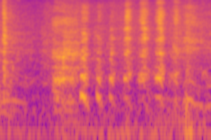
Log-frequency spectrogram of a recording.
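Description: A man laughing in a run of short chuckles, over the steady low rumble of the boat's outboard motors running.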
